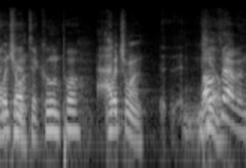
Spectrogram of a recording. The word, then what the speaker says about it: Antetokounmpo: Antetokounmpo? Which one? Both of them. That's their name. Antetokounmpo.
